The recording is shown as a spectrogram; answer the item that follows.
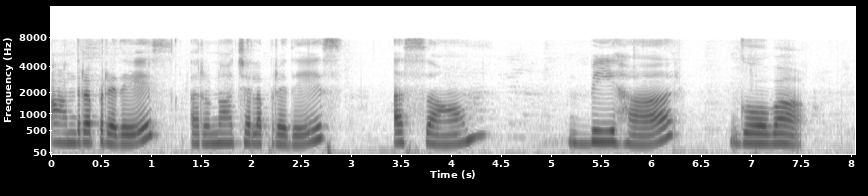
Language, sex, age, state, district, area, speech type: Telugu, female, 30-45, Andhra Pradesh, Konaseema, rural, spontaneous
